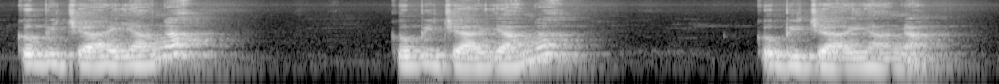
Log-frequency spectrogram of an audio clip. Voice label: "gubidjayanga", Dhurga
